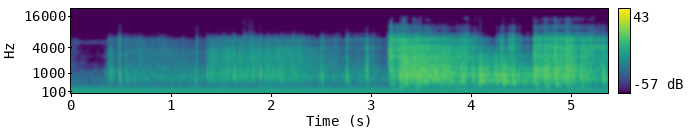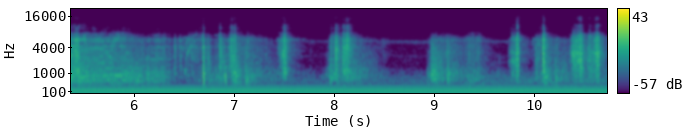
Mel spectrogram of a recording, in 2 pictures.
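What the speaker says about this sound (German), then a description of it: "Oh, oh, Schüsse." Bursts of rapid Fortnite video game gunfire crackle on and off, with a long sustained volley in the middle and scattered single shots after, over a steady low hum.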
